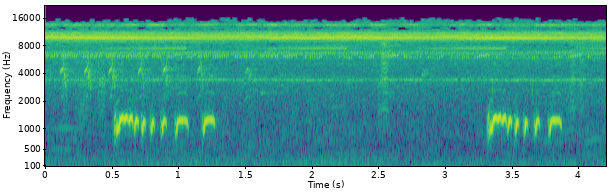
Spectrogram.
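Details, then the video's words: Wild local zebra dove giving its lure call: a stuttering run of five or six soft cooing notes, then a pause and a second similar phrase, with light high-pitched bird chirps in the background. "suara pikat burung perkutut lokal gacor di alam liar"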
